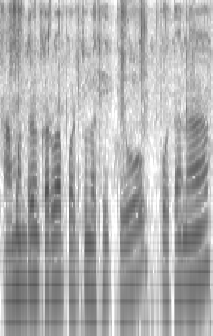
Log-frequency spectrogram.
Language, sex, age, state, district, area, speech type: Gujarati, male, 18-30, Gujarat, Narmada, rural, spontaneous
